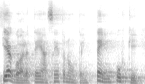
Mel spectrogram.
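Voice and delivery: usual speaking voice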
